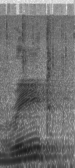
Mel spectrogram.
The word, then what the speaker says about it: read: Read es el presente, pronunciación read. El pasado se escribe igual, pero la pronunciación es read, el mismo como el color.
